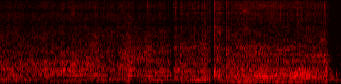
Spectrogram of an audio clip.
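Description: Zip on a soft fabric pet crate being drawn open, heard as a steady rustling noise with a few faint clicks.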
